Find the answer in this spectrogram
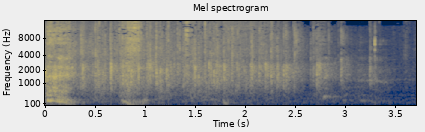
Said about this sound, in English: Go ahead. You want to clap? You can.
